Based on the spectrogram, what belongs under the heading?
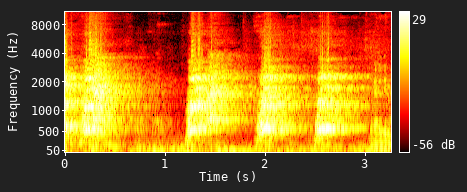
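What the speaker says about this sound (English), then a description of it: "I think they're barking at themselves" Dogs bark sharply four times at a steady pace, close by and loud, with no talking.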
